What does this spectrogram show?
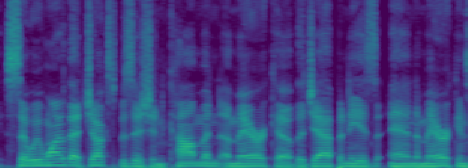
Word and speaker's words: Kamen: it's spelled it's um kam en common as in for people out there who like Japanese TV shows Kamen Rider yeah common right um so it's kind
